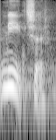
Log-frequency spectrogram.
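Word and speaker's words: Nietzsche: have just read out when correctly pronounced sounds like a sneeze friedi nicher n's life ended in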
